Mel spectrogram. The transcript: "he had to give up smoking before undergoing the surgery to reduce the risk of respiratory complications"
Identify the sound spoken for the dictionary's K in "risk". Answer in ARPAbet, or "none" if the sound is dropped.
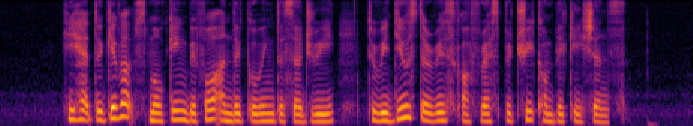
K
